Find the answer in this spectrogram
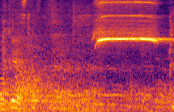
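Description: Referee's whistle: one long, steady blast starting a little over a second in, halting the wrestling.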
